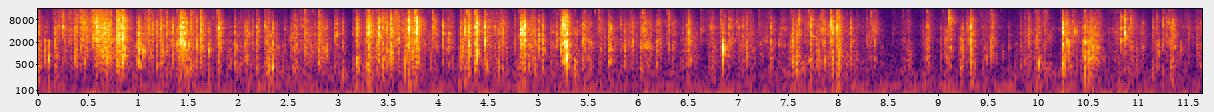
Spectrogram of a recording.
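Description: Fingertips crinkle and rub a small, flattened Topps trading card pack in a thin, printed plastic wrapper. Dense, bright crackling bursts come in quick, uneven waves, mostly high with little low end, over a faint steady low hum.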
